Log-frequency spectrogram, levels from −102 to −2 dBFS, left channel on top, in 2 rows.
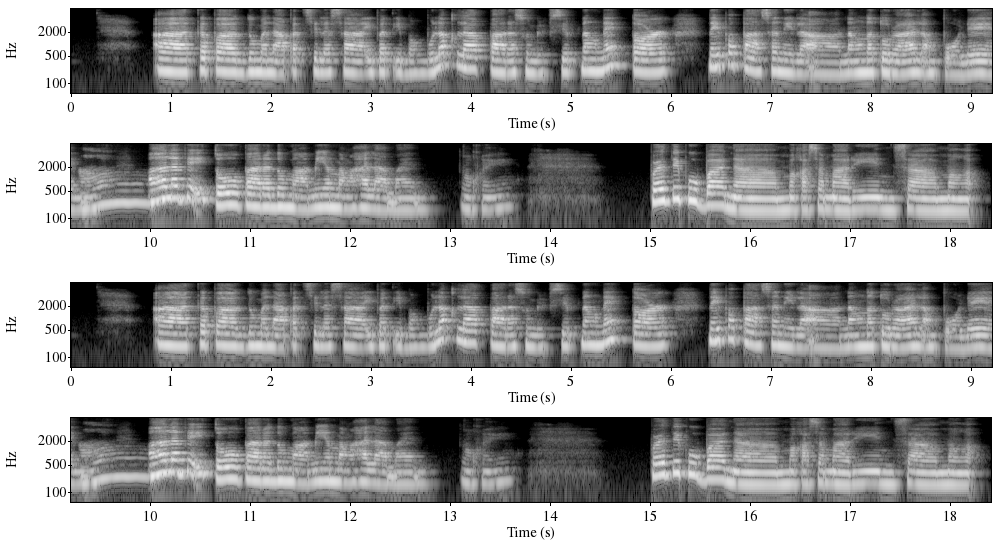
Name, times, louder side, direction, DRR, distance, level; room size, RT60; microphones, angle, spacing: voice 1, 0.8-9.4 10.0-12.8, left 2 dB, 20° left, 1.3 m, -21 dB
voice 2, 9.3-10.0 13.1-13.6 15.0-18.2, left 3 dB, 75° left, 0.9 m, -21 dB
6.1 x 4.4 x 3.7 m
head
